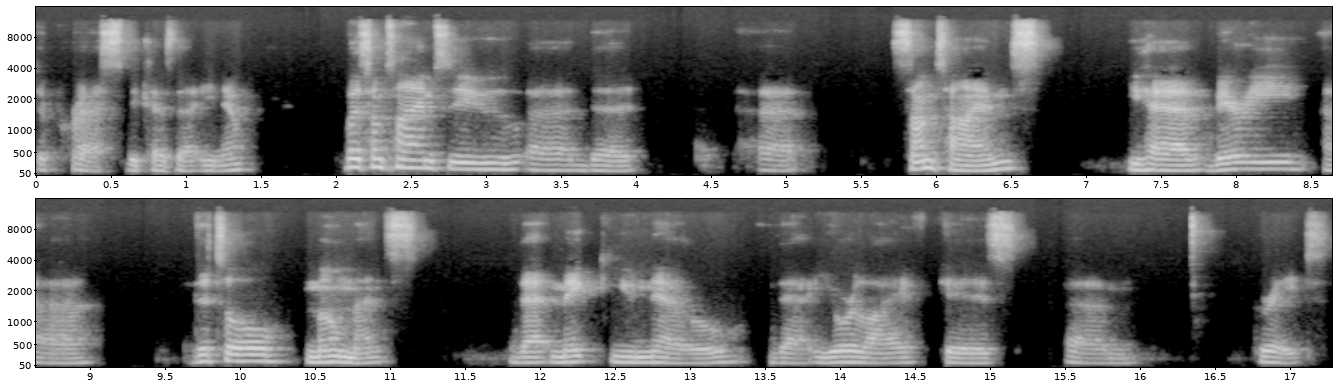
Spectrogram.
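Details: Aphasia after a stroke in an adult man, a lawyer; initially global aphasia with speech limited to "yes," now recovered in part.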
